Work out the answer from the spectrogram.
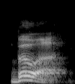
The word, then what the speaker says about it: Bua: S how do you say your last name bua hey all right I got it right well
